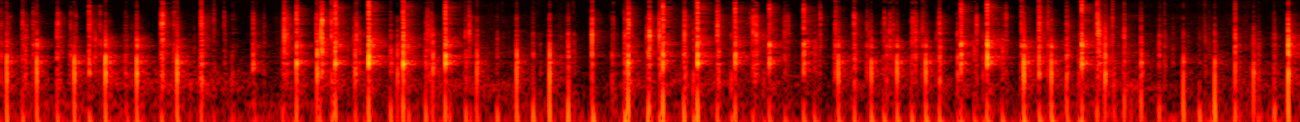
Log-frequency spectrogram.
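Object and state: Plastic game controller buttons.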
